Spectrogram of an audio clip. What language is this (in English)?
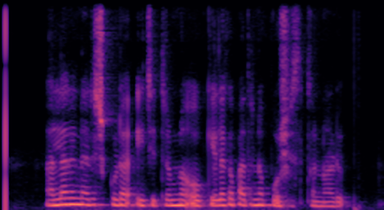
Telugu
